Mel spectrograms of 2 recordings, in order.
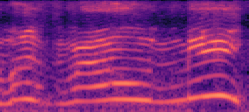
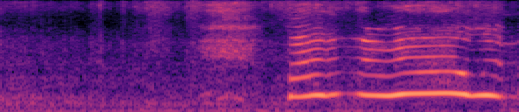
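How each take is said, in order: First: High, whiny pleading question; mock despair. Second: Much higher, very slow, stretched hammed-up sob; mock wailing cry. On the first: Complaining to viewers about never marrying, high whine. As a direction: ask it in a high fake-pitiful whine. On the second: Lamenting to viewers about being unmarried, hammed-up wailing cry. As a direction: wail it out like a fake crying fit.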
